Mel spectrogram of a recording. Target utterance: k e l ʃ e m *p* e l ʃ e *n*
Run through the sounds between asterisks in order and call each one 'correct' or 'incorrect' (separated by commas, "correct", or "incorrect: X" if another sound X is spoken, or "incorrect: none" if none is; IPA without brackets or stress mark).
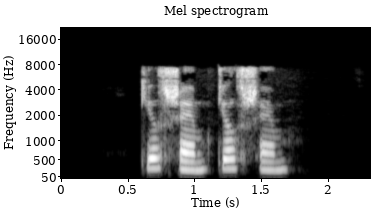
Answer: incorrect: k, incorrect: m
